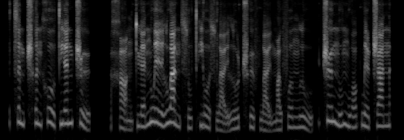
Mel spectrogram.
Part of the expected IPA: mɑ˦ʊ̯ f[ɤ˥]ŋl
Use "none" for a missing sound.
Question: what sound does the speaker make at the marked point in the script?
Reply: ɤ˥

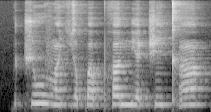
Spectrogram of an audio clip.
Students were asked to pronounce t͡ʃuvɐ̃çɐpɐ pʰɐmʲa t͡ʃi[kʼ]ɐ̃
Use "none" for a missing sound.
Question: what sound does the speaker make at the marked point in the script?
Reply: kʼ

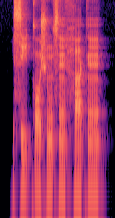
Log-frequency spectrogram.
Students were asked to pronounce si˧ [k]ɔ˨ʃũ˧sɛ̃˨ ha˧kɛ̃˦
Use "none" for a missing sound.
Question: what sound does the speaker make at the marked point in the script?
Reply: k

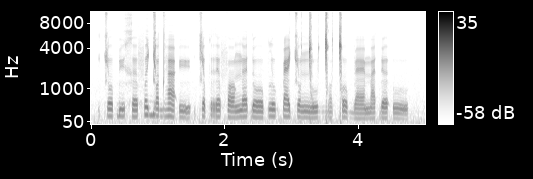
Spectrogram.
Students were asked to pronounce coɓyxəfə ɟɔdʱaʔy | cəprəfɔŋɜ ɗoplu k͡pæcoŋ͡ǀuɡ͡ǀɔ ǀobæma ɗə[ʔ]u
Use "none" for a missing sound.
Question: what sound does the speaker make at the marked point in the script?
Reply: ʔ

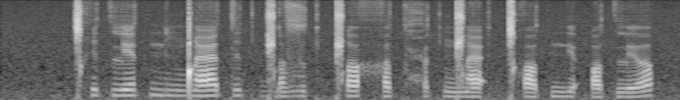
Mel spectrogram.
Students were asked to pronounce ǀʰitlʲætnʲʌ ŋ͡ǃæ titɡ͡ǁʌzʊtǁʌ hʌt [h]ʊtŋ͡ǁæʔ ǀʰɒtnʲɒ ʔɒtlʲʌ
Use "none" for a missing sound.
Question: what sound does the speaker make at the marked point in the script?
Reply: ħ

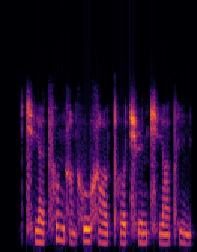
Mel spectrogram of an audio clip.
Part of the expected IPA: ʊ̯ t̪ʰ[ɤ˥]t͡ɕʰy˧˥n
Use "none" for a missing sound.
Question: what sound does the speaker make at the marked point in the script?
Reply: ɤ˧˥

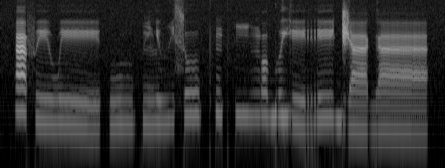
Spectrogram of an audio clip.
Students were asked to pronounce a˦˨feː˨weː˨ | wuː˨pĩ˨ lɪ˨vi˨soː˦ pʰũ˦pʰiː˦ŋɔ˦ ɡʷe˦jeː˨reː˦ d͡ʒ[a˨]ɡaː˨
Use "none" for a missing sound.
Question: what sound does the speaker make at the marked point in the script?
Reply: aː˨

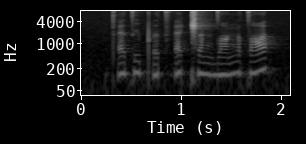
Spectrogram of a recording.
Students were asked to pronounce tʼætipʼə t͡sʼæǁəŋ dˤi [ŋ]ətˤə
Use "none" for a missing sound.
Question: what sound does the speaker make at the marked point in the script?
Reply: ŋ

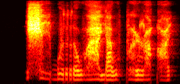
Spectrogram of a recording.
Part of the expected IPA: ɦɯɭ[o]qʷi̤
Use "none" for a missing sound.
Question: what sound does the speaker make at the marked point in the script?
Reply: o̤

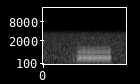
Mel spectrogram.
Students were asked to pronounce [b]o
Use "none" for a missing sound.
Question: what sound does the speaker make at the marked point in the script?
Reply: b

